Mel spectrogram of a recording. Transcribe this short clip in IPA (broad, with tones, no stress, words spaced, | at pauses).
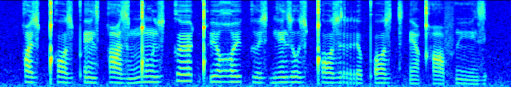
qɵ˧˩zǃʰɔ˧˩zpʼẽ˧˩zqɑ˧˩z ŋ͡ǃũ˧zkœ˥ ǃʼy˥ʁy˥kʉ˧zɡẽ˥z u˥zǃɔ˥z rɵ˧pʼɔ˥zt͡sʼẽ˧˩qʰɑ˧˩ fĩ˧˩z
